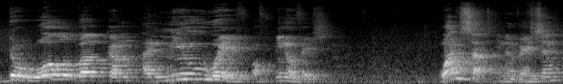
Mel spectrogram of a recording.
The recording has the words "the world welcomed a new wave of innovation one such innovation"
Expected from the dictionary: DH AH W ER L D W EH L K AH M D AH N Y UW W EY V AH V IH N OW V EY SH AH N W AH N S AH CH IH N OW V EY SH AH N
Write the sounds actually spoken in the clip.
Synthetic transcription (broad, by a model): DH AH W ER L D W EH L K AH M AH N Y UW W EY AH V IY N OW V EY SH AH N W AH N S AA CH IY N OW V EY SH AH N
